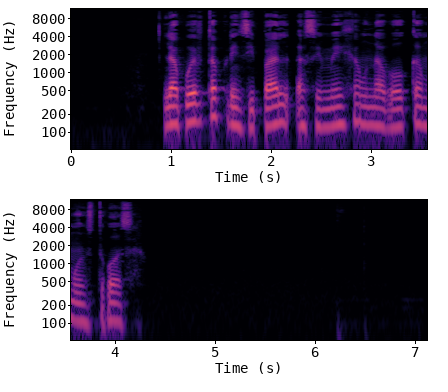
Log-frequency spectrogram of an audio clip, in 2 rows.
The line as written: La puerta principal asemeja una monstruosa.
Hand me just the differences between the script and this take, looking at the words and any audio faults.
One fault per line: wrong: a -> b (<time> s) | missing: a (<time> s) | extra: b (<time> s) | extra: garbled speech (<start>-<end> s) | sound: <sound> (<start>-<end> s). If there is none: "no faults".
extra: boca (3.1 s)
